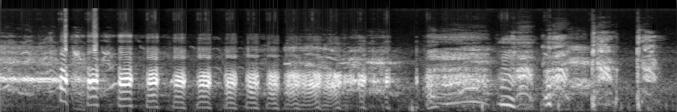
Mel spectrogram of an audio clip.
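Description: A person laughing hard: a quick, even run of ha-ha-ha pulses, about five a second, over the first three seconds, then breaking into looser, uneven laughs.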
